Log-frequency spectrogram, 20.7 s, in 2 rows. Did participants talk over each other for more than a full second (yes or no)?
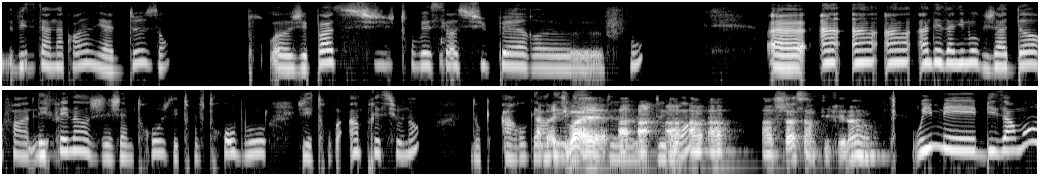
yes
